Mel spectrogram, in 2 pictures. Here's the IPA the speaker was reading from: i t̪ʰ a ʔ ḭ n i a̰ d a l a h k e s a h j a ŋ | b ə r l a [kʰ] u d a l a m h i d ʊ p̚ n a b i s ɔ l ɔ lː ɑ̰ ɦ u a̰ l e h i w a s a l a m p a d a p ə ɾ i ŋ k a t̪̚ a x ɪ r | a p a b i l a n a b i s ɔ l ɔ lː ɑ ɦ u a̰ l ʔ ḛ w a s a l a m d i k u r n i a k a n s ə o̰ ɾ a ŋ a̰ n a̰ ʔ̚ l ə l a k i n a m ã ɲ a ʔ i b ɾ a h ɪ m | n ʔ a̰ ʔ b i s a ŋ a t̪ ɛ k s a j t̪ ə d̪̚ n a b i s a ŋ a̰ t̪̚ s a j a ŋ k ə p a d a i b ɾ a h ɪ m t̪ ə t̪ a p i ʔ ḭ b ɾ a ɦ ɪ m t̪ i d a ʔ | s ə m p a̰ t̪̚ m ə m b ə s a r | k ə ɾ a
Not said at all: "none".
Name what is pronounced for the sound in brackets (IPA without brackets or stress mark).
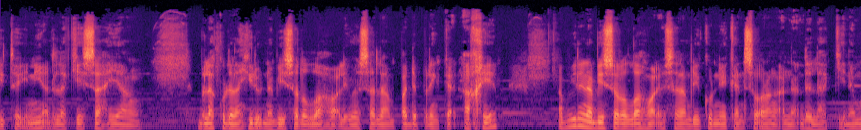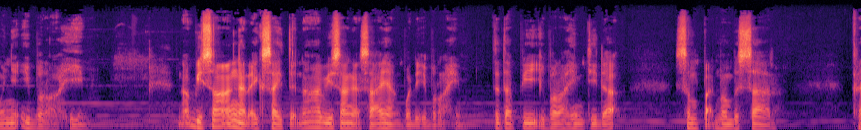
k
